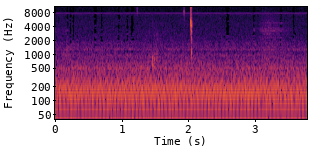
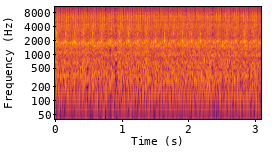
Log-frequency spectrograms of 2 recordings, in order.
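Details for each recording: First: 2013 Chevrolet Cruze 1.4 L turbo petrol, after repair of a P0300 random misfire, idles evenly at a raised cold-start fast idle with no stumble; misfire counters show none. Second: 2013 Chevrolet Cruze 1.4 L turbo with P0300, check engine light and rough running; lumpy idle with regular stumble about four times a second, solid dead-cylinder misfire, injector pintle hump unchanged so fuel not suspected.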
